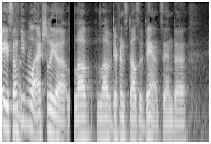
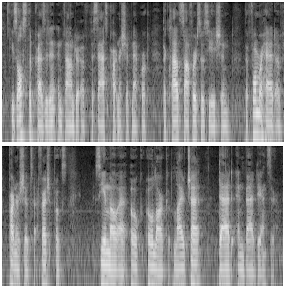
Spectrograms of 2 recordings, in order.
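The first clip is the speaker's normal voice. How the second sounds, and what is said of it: Flat deadpan reading. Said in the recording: “you read that so dead deadpan”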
